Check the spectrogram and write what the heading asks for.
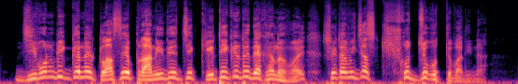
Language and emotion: Bengali, disgusted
